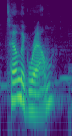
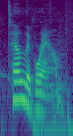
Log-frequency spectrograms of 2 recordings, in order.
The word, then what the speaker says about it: Telegram: estoy hablando de instagram ambas palabras telegram e instagram tienen la misma pronunciación en la última sílaba rama no se pronuncia a gramo con a si no se pronuncia graham instagram telegram telegram instagram yesterday and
